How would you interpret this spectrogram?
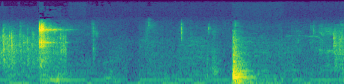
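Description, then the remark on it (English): A bottle cap twists with a brief plasticky click and scrape as someone tries to open a bottle that is already open, followed after a pause by a single dull knock, over a faint steady hum with no talking. “I just tried opening the bottle I already had open.”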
